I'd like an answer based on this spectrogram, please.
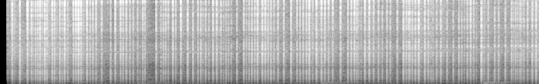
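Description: Quiet, continuous crackling and fizzing made of many tiny rapid clicks: a sparks sound effect.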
